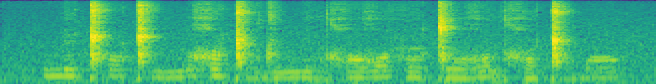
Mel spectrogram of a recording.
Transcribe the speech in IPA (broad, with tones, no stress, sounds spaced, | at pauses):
ŋ e˥ ǁʰ ɔ˦ ǁʰ i˩ ŋ ɯ˦ χ ɐ˥ ɡ͡ǁ o˨ d e˨ ŋ e˨ r χ ɔ˨ ʁʷ œ˦ h œ˨ ǀ ə˞˩ ʁʷ i˥ r χ œ˩ ɡ͡ǁ ɔ˩ ɓ ɔ˦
